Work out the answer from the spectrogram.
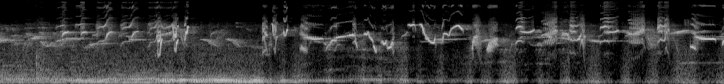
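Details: Oriental magpie-robin singing, recorded as a lure for other birds: a rich run of sweet whistles and quick twittering notes, clipped and rhythmic in the second half, with a faint low rumble early on.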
